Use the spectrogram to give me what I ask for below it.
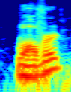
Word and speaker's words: Walvoord: Walvoord. – I always wondered how to say his last name. – Yeah. Yeah. – It's spelled funny when you see his name. – W-A-L-V-O-O-R-D.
